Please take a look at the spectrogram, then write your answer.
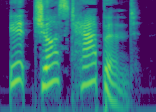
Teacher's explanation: notice the stress on just which emphasizes that the accident happened very very recently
